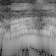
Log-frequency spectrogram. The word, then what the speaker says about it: Monzo: You can't even pronounce it right. Moonzo! It's Monzo.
